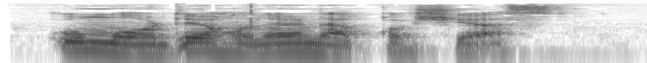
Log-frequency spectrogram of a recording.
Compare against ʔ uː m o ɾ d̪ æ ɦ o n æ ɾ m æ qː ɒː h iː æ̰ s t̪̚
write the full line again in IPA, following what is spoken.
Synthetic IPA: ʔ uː m o ɾ d̪ e ɦ o n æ ɾ n æ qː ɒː ʃ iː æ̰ s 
